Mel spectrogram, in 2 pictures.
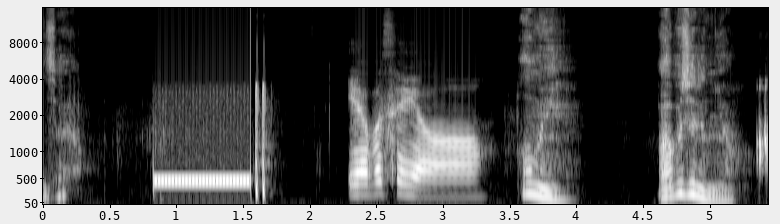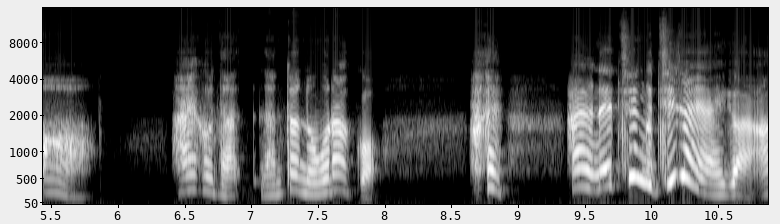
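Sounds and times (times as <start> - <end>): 
speech: 0.0 - 0.3, 2.3 - 4.0, 4.6 - 10.8
payphone dial tone: 0.8 - 1.7.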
